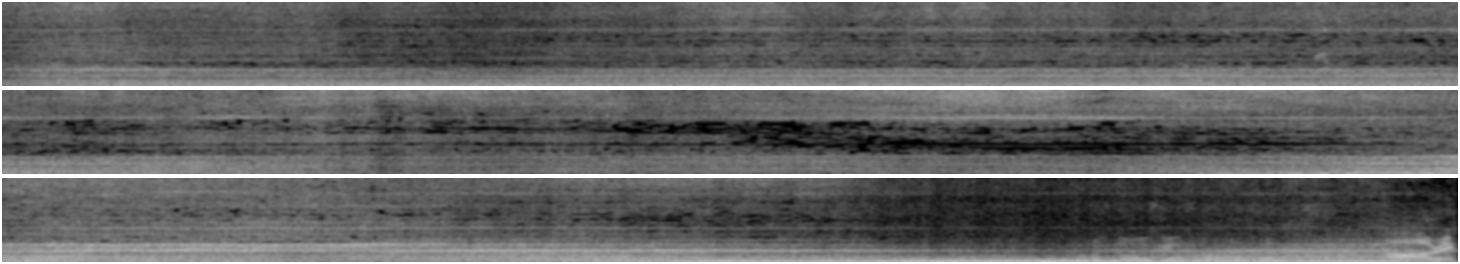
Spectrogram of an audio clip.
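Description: A scale model jet aircraft engine runs continuously nearby, a loud steady whining roar with a high turbine tone that swells louder in the second half as it is throttled up.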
